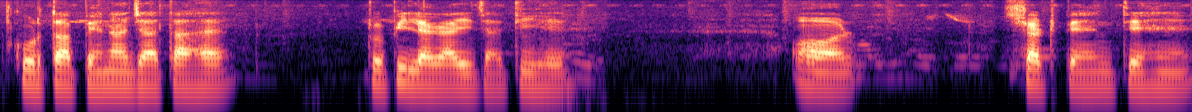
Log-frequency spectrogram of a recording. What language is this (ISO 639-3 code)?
urd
